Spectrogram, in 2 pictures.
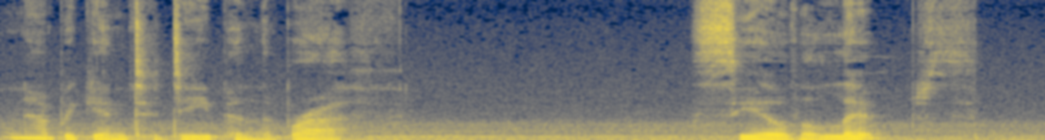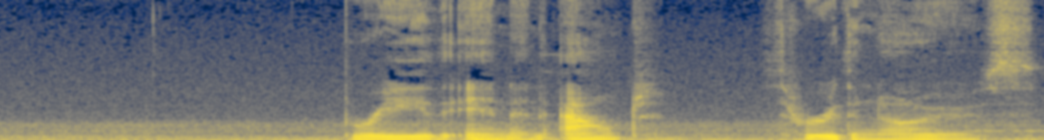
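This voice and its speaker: Female meditation guide, yoga-teacher delivery: soothing, soft and near-whispered at times, very unhurried, with some vocal fry. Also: mid-range voice, steady tone, a little hiss or hum. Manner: unhurried instruction with gentle pauses.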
